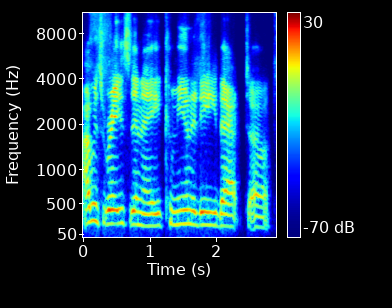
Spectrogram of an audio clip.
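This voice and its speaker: The speaker has an American accent and a bright, sharp tone. The pace is fairly slow, and the sound is dry and close with no echo. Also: woman. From Philadelphia area, US. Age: 70s. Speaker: community elder and former activist. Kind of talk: personal testimony in online book club.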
